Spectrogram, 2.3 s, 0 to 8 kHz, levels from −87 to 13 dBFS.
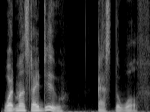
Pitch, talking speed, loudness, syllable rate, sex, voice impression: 110 Hz, 185 wpm, -19 LUFS, 4.6 syllables/s, male, masculine, adult-like, tensed, bright, clear, fluent, cool, intellectual, refreshing, friendly, reassuring, lively, kind, slightly light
